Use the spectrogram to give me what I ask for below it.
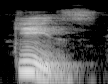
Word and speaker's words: quays: Its pronunciation is quays.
